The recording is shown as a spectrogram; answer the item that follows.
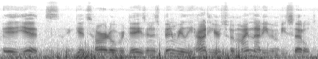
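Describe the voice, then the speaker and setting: A man's voice: fairly high pitch, quick pace, heavy background noise. A Cuban American man from New York with a Spanish-tinged accent, joking around casually while working outdoors on a van roof. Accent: Cuban American Spanish-tinged English. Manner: joking, playful. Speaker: van-life vlogger.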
